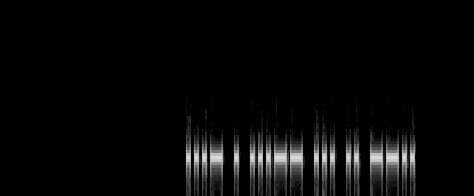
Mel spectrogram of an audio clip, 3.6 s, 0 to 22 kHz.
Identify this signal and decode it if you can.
Morse code, heard as a keyed tone, about 40 wpm, 700 Hz. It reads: VE3SIZ
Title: DXCC-100 Call Signs - 6 Characters - 40wpm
